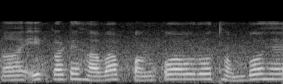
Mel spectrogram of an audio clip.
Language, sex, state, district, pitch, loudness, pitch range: Rajasthani, female, Rajasthan, Nagaur, 230 Hz, -16 LUFS, 200-245 Hz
